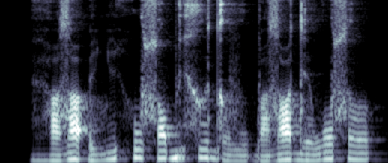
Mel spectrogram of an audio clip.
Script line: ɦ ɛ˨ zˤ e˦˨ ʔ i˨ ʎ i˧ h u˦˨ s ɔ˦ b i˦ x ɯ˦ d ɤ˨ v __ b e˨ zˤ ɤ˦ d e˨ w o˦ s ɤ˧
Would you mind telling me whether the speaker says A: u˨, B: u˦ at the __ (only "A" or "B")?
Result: A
